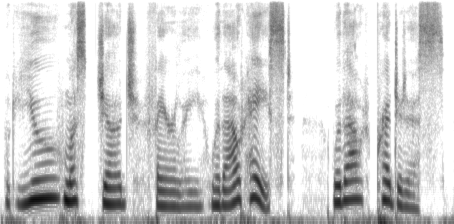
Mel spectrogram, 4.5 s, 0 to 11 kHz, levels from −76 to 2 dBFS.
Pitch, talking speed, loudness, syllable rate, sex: 210 Hz, 120 wpm, -16 LUFS, 4.4 syllables/s, female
